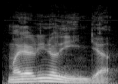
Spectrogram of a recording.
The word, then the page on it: maialino d india: dialettale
